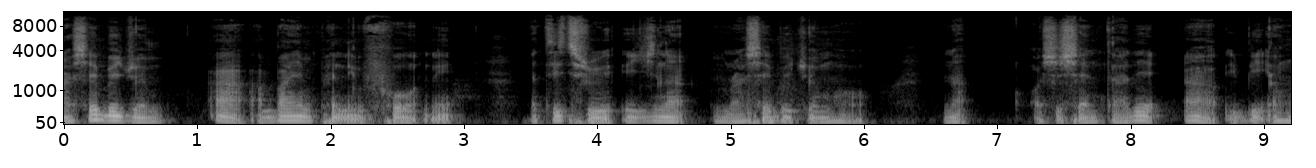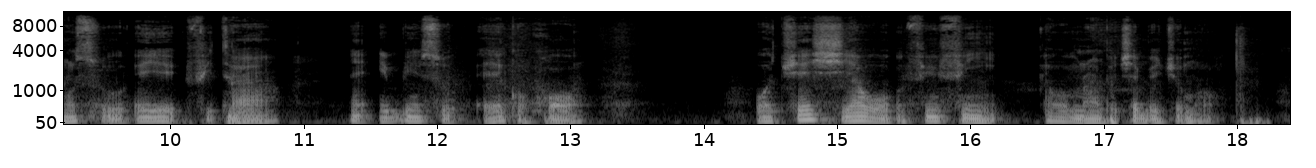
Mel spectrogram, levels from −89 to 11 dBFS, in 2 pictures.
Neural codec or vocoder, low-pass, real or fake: vocoder, 48 kHz, 128 mel bands, Vocos; 10.8 kHz; fake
